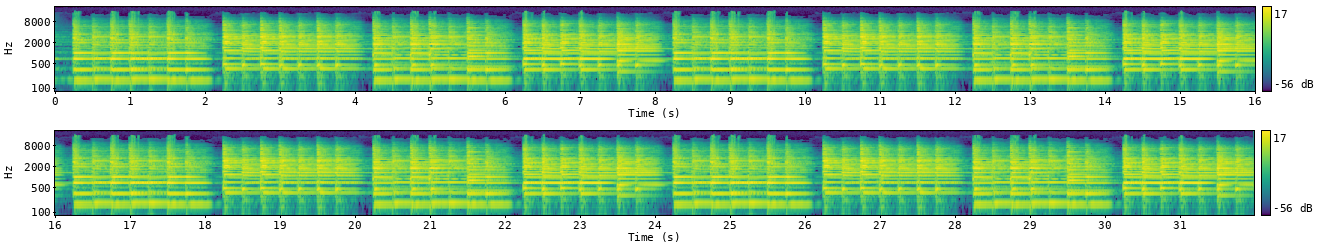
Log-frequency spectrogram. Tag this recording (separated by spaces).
ditty annoying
